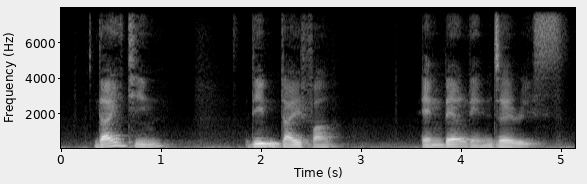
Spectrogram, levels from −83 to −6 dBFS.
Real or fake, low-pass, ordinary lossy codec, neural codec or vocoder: fake; none; none; codec, 16 kHz, 0.5 kbps, FunCodec, trained on Chinese and English, 25 frames a second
